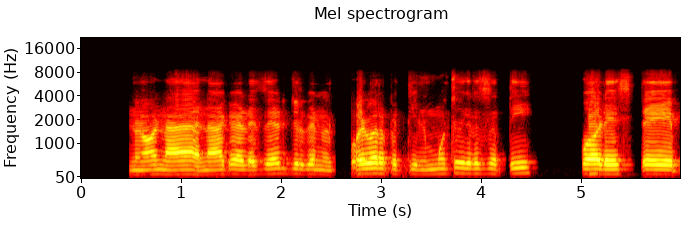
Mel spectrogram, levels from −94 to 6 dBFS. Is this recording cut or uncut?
cut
